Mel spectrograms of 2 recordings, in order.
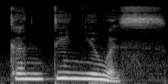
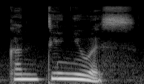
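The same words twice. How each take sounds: Both takes have the same delivery.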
